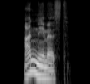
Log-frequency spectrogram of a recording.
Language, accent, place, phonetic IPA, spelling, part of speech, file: German, Germany, Berlin, [ˈanˌnɛːməst], annähmest, verb, De-annähmest.ogg
- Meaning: second-person singular dependent subjunctive II of annehmen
